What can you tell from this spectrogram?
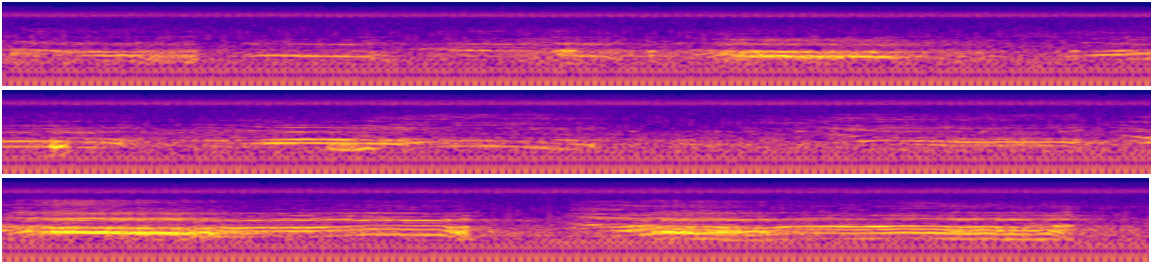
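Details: Red deer stag roaring during the September/October rut on a mountain alm: a series of deep, harmonic-rich bellows, rising and falling, growing louder and fuller toward the end, each lasting one to two seconds.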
